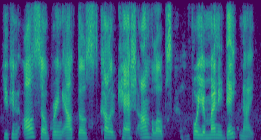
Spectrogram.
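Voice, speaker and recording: A man's voice: a little high, unhurried, pushed and bright, no echo. A man co-hosting a live-stream talk show, explaining tips in an encouraging way. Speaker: co-host.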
